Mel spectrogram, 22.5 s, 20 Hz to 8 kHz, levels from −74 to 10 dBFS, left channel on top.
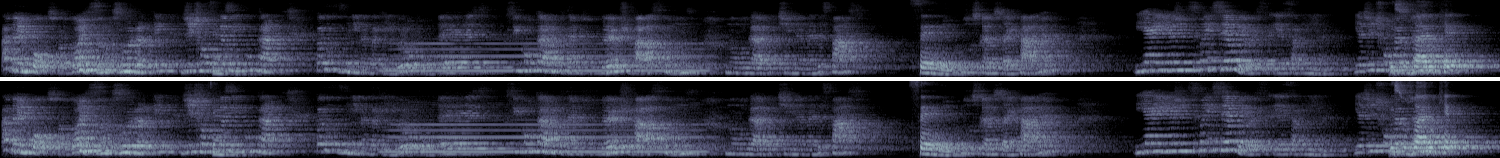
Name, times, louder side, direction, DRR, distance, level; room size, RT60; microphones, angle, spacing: voice 1, 0.0-12.9 14.3-15.7 16.1-16.3 17.0-19.9 20.3-21.6, equal, ahead, -14 dB, 2.4 m, -27 dB
voice 2, 3.2-3.5 13.8-14.3 20.8-21.7, right 1 dB, 35° right, 1 dB, 1.2 m, -22 dB
Wind instrument woodwind instrument, 5.6-10.7, right 2 dB, 50° right, 0.5 m, -33 dB
13.5 x 8.7 x 4.1 m, 2.5 s
head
